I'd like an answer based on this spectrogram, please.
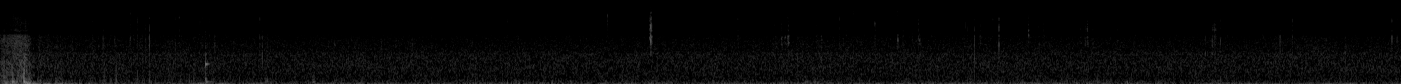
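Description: Small newly lit kindling fire of wood shavings and split sticks, crackling faintly with scattered sharp pops as it catches. A brief rustle of wood being handled comes right at the start, and one sharper pop about six and a half seconds in.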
